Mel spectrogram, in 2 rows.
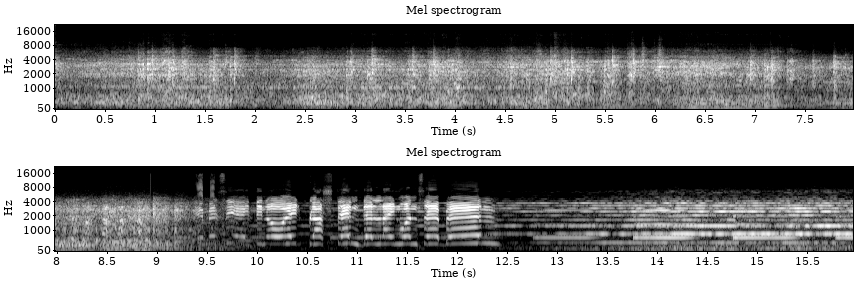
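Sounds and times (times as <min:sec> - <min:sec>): train wheels clacking over rail joints: 0:00.0 - 0:09.5
diesel engine hum: 0:04.2 - 0:15.9.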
